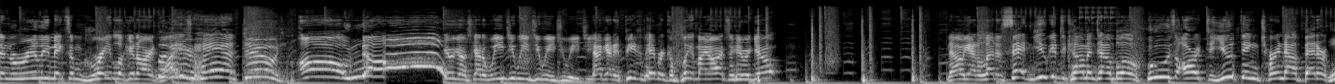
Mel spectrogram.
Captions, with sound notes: and really make some great-looking art. - Look at your hands, dude. - Oh, no! Here we go, just gotta weegee, weegee, weegee, weegee. Now I got a piece of paper to complete my art, so here we go. (crackly thumping) Now we gotta let it sit, and you get to comment down below, whose art do you think turned out better?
